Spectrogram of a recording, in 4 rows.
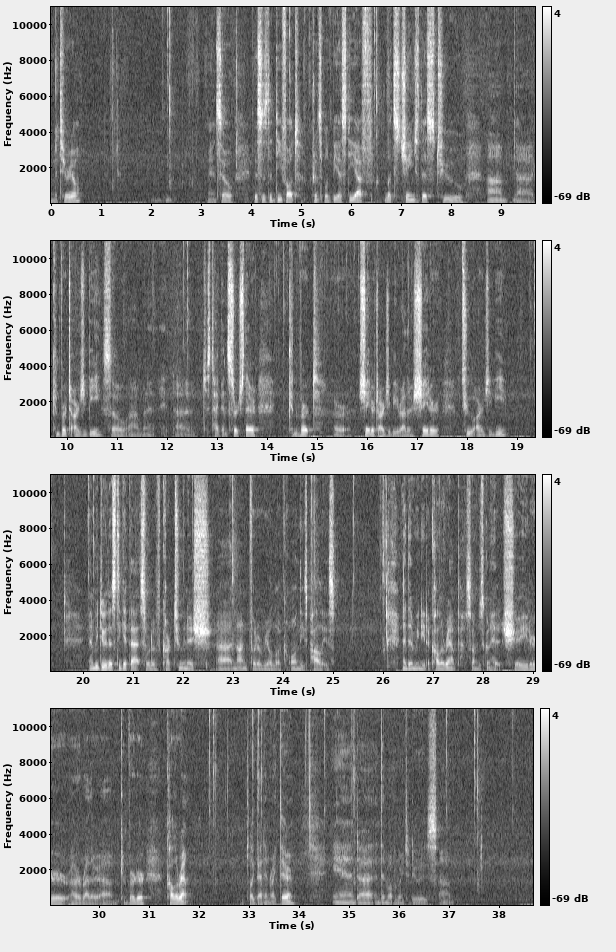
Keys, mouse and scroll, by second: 0.2-1.3 shift+middle drag, 2.2 click, 3.2-3.7 scroll down 2, 3.7 middle click, 3.7-4.1 scroll down 3, 4.7 click, 5.1 click, 5.6 click, 7.9-8.5 scroll up 1, 11.7 shift+a, 15.3 BackSpace, 15.4 BackSpace, 15.9 BackSpace, 22.2 click, 24.0 click, 25.4 click, 27.2 shift+a, 34.5 click, 37.0 click, 38.3 click.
